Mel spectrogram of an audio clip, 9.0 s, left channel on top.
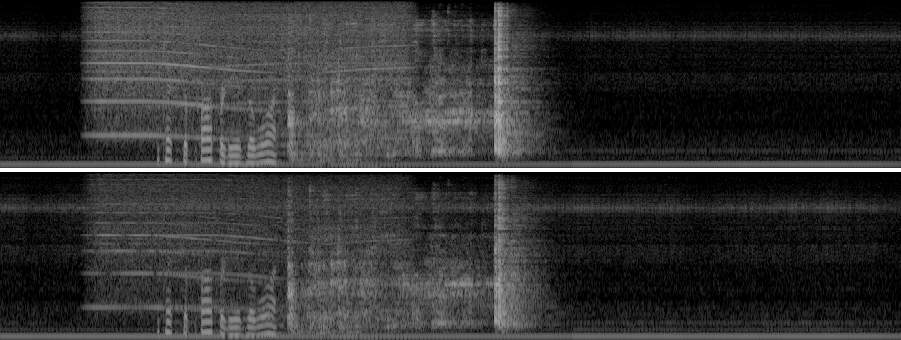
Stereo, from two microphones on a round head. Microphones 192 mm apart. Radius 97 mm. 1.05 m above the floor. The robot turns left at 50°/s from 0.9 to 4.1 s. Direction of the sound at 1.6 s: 100° left.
